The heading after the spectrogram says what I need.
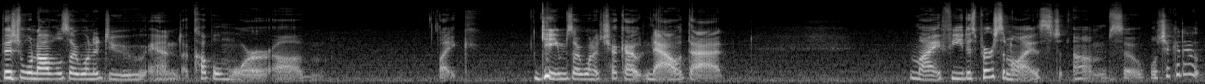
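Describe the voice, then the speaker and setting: A woman's voice: sits high, measured pace, gravelly, long pauses, fairly bright tone, slight background noise. A young adult woman hosting a gaming video with casual, chatty commentary, thinking aloud in an informal way. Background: faint game music.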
